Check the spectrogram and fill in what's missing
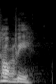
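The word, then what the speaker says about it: Hoppe: Hoppi, den spricht man Hoppi.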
